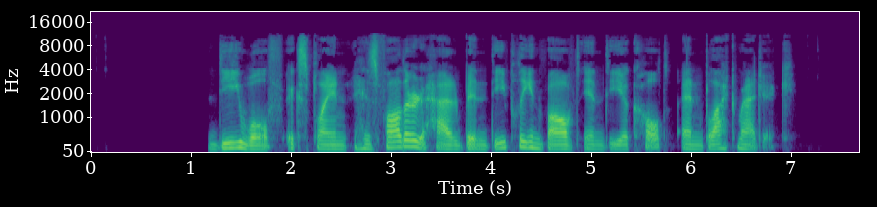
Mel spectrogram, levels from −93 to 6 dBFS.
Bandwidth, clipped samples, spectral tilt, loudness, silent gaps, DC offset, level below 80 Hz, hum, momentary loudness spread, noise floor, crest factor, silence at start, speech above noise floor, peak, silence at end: 11.5 kHz; under 0.1%; -5 dB/octave; -20 LUFS; none; under 0.1%; -60 dBFS; none; 10 LU; under -90 dBFS; 20 dB; 1.2 s; over 70 dB; -2 dBFS; 0.7 s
